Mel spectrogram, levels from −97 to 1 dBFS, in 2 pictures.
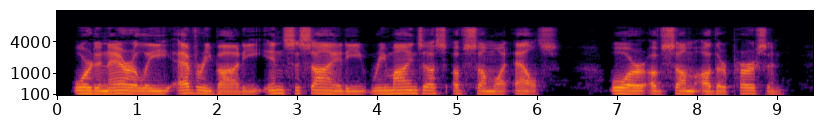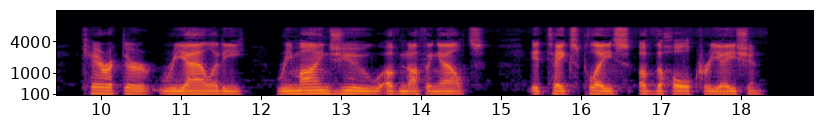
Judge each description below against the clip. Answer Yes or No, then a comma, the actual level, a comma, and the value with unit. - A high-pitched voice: No, low, 115 Hz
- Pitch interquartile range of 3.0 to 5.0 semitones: No, narrow, 2.4 semitones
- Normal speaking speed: No, slow, 90 wpm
